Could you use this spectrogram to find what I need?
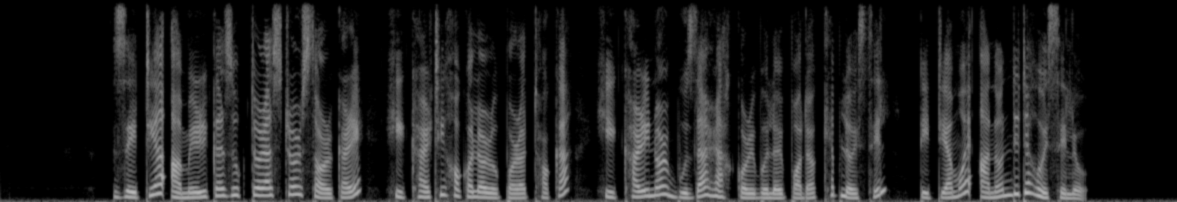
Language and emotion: Assamese, happy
